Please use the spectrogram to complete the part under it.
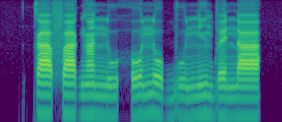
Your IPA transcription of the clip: ka˧fa˧ɡã˧ nu˨ho˨˦no˦˨ bu˨ nĩ˨˦bɛ˧na˧

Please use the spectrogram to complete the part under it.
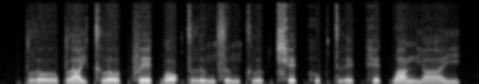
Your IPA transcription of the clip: prɤː˩˦pla˦˥j kʰlɤː˦˥k̚feː˥˩k̚ lɔ˦˥ʔtrɯ˨˩ŋsɯ˨˩ŋ kʰlɯ˨˩k̚t͡ɕʰe˥˩k̚hu˦˥k̚ tre˨˩k̚he˦˥k̚wa˥˩ŋ ja˦˥j

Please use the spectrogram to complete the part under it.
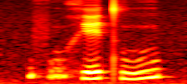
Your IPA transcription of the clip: fṵ˥ xe˩˥tʰu˩˥

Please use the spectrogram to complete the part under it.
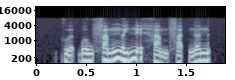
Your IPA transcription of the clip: kṵ˧˨ə̯ɓo˧w fa˨˦mŋə˨˦jnḛ˧˥ ha˧˩mfa˨˩t̚nə˧n

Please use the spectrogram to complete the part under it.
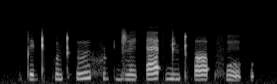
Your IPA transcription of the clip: tiʈkũʈʔɯ xuʈɖ͡ʐĩʔæʔ dʲũʈʔɑʔ fũʔ

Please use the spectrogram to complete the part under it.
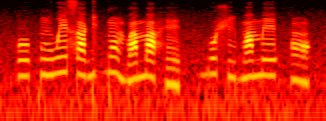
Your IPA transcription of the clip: o˧kũ˧ we˦sa˧ɡi˦ɡ͡bɔ̃˦˨ ba˨˦ma˦˨he˨ | bo˧ʃi˨bã˧ me˦ | ɔ̃˨

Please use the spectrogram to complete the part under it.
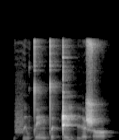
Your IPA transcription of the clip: fɨ˧wt̪e˨˩nt̪ə˦˥k̚ ʈe˧jʔɨ˨˩ə̯ ʂɔ˧

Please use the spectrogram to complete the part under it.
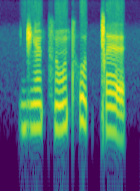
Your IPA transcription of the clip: d͡ʒɛ̃t͡sõtʰot ǀɛ

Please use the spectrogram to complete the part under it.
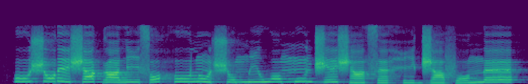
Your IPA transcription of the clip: o˦ʃɔ˦ɾe˦˨ʃa˧ ɡa˨li˨sɔ˨˦ ho˦lɔ̃˦˨ ʃo˧mi˧wɔ˦ mũ˦d͡ʒe˧ ʃã˨sɛ˨ hi˨d͡ʒa˨fɔ˨˦ nɛ˦

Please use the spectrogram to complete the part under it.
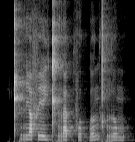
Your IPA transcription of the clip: kʰri˧a̯feː˧jkʰra˨˩t̚ fo˨˩k̚lo˥˩nkʰro˧m

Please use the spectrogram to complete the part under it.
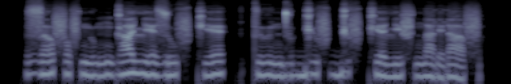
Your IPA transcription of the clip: zʌfʌfnu ŋɡalʲɛ zufkʲɛ | tɯndu ɡʲɯf ɡʲufkʲa lʲefnaɾe ɾaf

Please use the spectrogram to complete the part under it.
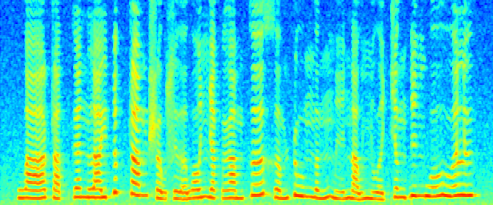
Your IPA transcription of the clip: waː˨˩˦ʈa˨˩t̚ kɛ˧nla˧˥j ɗə˦˥k̚ ʈa˧m ʂə˨˩˨w sɨ˨˩˨ə̯wɔ˧˥ ɲa˨˩k̚ɣa˨˩mkəː˧˥ xə˨˩˦mʈu˧ŋə˨˩˦ŋ mi˨˩˦na˨˩˦wɲu˨˩ə̯ cə˧ŋ ɗi˧ŋwo˧˥ɣu˧˥ə̯ lɨ˦˥k̚

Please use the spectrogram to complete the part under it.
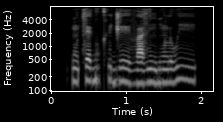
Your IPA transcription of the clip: k͡pũ˨t͡sɛ˦ ɡu˦kʰɪ˦˨d͡ʒeː˦˨ va˨zĩ˨ɡ͡bũ˨ lʊ˨βiː˦˨

